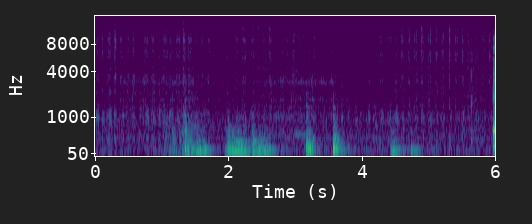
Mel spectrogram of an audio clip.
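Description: Creative Mark Cezanne wax-based colored pencil rubbing on paper in a few short, firm strokes: burnishing the layers of color together under heavy pressure. Faint.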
